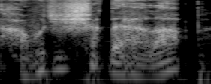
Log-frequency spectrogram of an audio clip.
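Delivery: hiss spoken close to the ear. Reading a story, the narrator tells the guide to stop talking: loud hiss. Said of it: "I hissed loudly in her ear".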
